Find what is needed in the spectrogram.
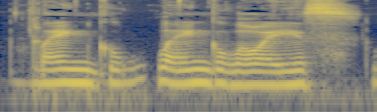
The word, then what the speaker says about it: Langlois: It's spelled L-A-N-G-O-I-S. Is that right? – L-A-N-G-L-O-I-S. Langlois.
